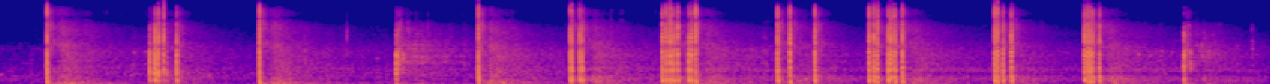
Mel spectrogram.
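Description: Aerial firework shells bursting, about a dozen loud bangs, roughly one every second or so, several in quick pairs or clusters. Each bang is followed by a rolling echo that fades before the next.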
